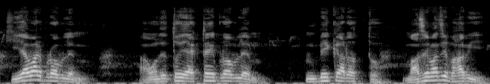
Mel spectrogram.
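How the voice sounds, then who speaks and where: Man acting a grumpy, fast-talking young Bengali man. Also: fairly high pitch, expressive, darkish tone, natural voice. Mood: irritated. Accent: West Bengal Bengali. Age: young adult. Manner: irritable, sarcastic. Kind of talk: animated cartoon dialogue.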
